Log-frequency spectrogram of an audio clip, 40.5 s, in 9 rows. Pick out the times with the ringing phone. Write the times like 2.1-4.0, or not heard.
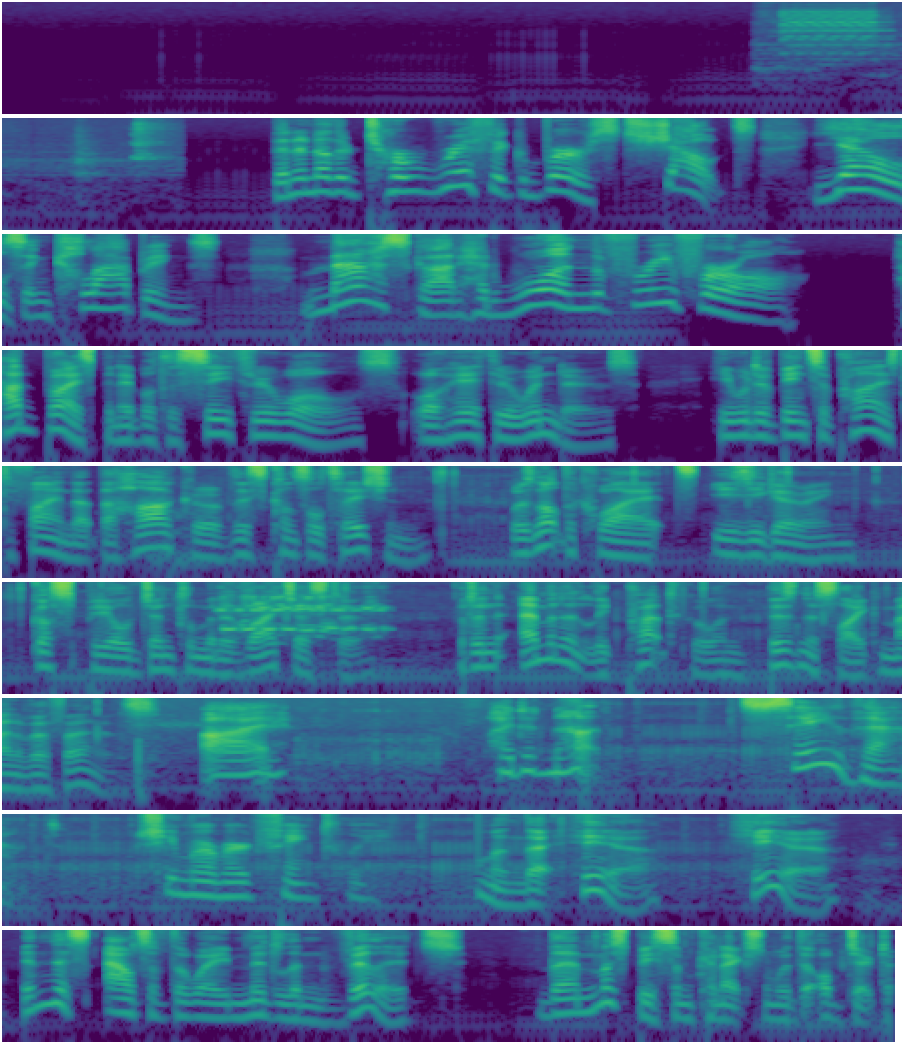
3.8-5.5, 23.6-24.5.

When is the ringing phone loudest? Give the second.
24 s.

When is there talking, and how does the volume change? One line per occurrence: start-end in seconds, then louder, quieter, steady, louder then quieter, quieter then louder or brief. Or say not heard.
5.9-40.4 steady.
